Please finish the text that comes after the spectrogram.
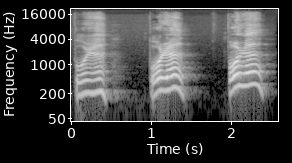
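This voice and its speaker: A man's voice: high-pitched, lively intonation, moderate pace, a bit bright, voice pushed up. A man voicing a young female ninja who scolds her teammate sharply. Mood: urgent.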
